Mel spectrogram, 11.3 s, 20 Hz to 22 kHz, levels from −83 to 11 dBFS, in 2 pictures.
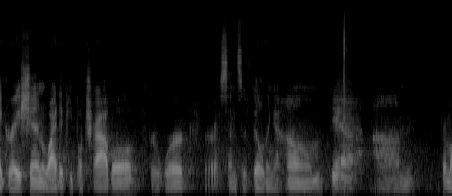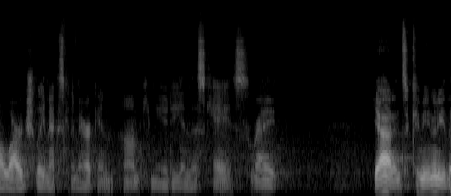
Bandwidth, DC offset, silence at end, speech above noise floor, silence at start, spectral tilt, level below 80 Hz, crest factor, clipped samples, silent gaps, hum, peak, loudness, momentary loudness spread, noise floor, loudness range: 17 kHz; under 0.1%; 0 s; 30 dB; 0 s; -4 dB/octave; -84 dBFS; 26 dB; under 0.1%; none; none; -16 dBFS; -40 LUFS; 16 LU; -70 dBFS; 10 LU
